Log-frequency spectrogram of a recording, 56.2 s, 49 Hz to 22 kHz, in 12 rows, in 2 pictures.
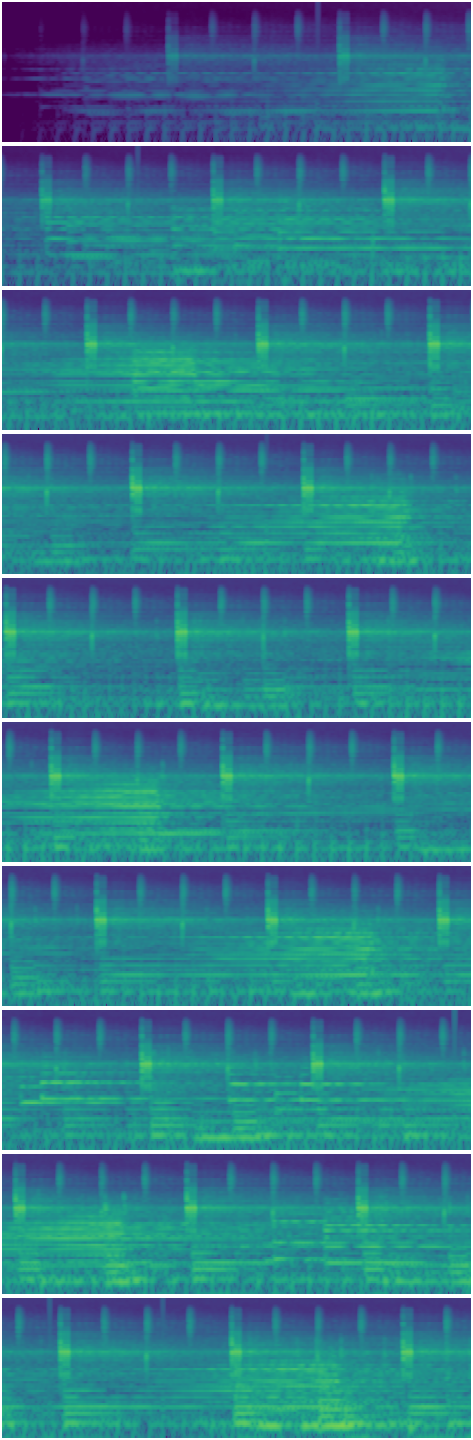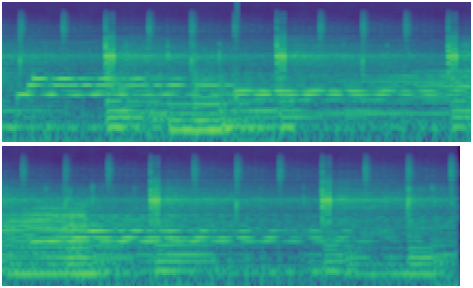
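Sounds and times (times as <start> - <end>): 
lo-fi music: 0.9 - 56.1.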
